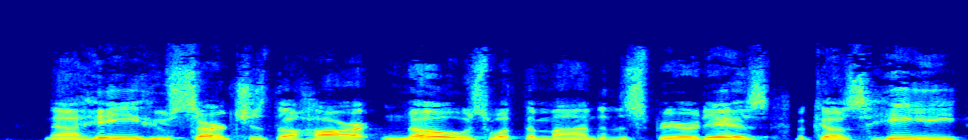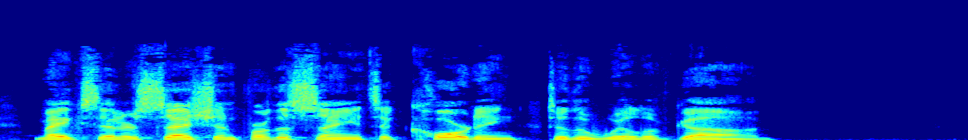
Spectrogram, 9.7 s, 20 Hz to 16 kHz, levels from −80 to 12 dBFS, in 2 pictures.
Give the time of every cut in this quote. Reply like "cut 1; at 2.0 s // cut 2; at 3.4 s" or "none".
cut 1; at 3.9 s // cut 2; at 7.5 s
